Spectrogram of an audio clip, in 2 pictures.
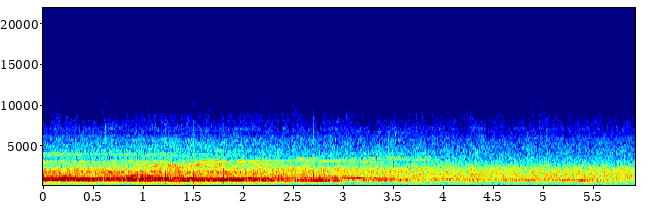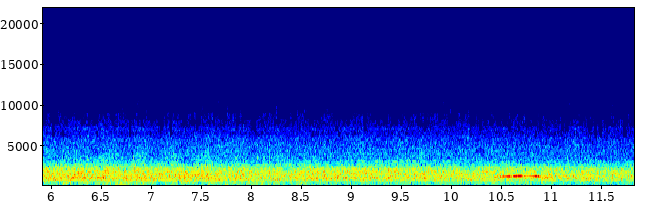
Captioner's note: applause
